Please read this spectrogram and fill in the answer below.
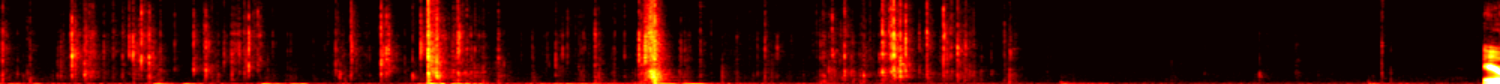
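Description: Foil wrapper of a trading-card pack being torn open and crinkled by hand: a run of soft rustles with a few sharper crackles, stopping about seven seconds in.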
